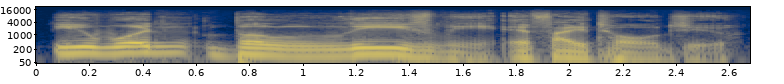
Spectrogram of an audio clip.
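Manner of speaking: normal talking voice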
